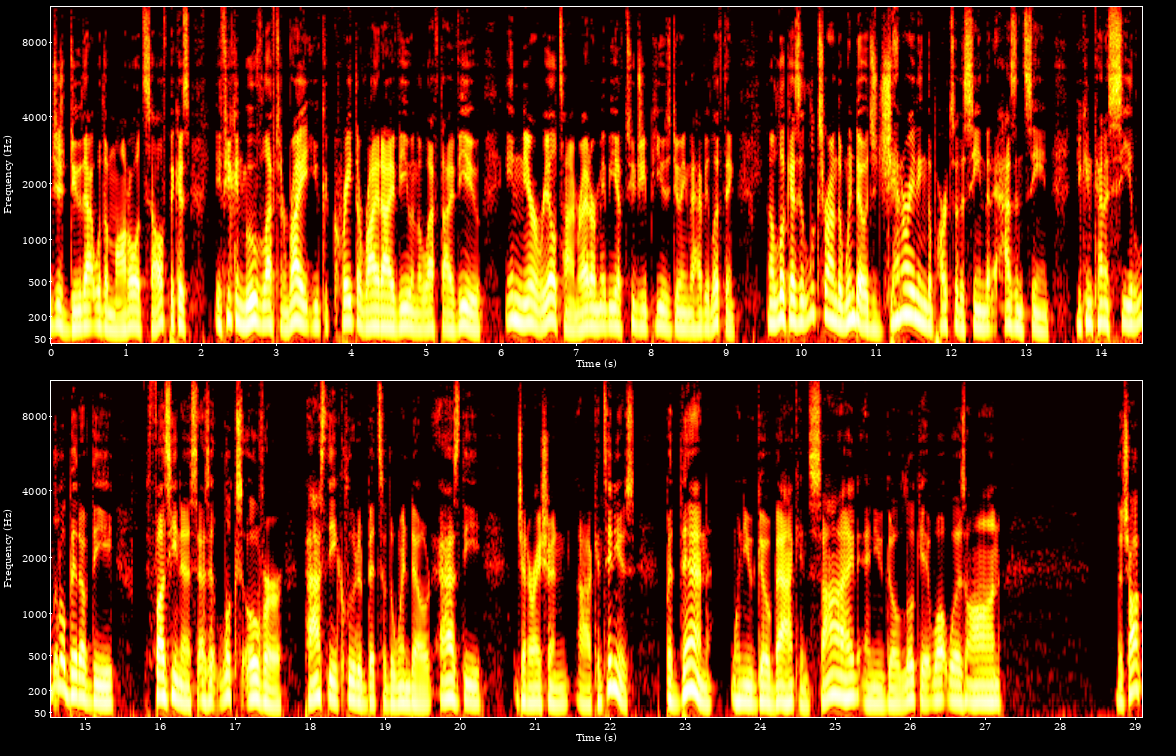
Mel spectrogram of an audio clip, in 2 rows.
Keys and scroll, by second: 4.3 Left, 5.3 Left, 7.3 Left, 7.7 Up, 8.3 Left, 10.0 Left, 11.8 Left, 13.2 Left, 15.3 Up, 15.4 Left, 17.2 Left, 19.0 Left, 20.4 Left, 23.6 Right, 24.2 Right, 24.8 Right, 25.0 Up.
